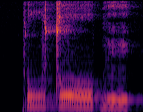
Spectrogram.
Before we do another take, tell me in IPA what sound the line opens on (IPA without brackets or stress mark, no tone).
ɾ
